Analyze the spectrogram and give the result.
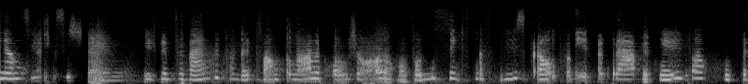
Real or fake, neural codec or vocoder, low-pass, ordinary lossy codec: fake; codec, 44.1 kHz, 0.9 kbps, DAC; 14.4 kHz; none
